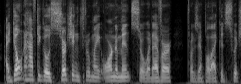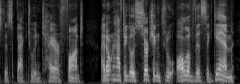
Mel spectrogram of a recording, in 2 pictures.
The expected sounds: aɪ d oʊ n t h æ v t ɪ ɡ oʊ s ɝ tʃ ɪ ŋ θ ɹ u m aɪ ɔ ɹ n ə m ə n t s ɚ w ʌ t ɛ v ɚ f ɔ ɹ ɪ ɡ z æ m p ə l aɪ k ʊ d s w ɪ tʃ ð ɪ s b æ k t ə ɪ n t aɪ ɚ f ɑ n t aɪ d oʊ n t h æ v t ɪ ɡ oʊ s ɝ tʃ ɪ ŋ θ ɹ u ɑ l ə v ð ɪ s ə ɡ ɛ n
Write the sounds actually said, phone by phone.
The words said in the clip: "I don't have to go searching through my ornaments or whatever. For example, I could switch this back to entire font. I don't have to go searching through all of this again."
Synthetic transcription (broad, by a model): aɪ d oʊ n t h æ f t ɪ ɡ oʊ s ɝ tʃ ɪ ŋ θ ɹ u m aɪ ɔ ɹ n ə m ə n t s ɚ w ʌ t ɛ v ɚ f ɔ ɹ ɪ ɡ z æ m p l aɪ k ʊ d s w ɪ tʃ ð ɪ s b æ k t ə ɪ n t aɪ ɚ f ɑ n t aɪ d oʊ n t h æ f t ɪ ɡ oʊ s ɝ tʃ ɪ ŋ θ ɹ u ɑ l ə v ð ɪ s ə ɡ ɛ n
